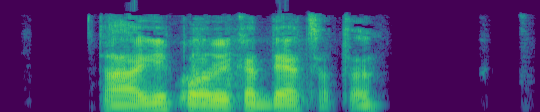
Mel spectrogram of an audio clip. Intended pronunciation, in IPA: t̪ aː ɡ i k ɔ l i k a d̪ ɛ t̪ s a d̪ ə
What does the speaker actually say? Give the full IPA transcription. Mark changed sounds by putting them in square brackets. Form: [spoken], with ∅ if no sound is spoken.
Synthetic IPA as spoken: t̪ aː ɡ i [p] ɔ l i k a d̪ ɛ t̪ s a [t̪] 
